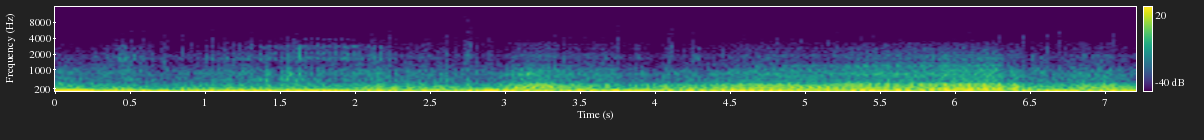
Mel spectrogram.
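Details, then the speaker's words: Camaro engine after losing power at WOT, dies off throttle, slow to crank: rough running with low chatter/knock under revs, sewing-machine sound, oil pressure gauge reads poorly, no smoke; owner suspects spun rod or main bearing. "some kind of chatter kind of knock in there full pressure doesn't look real good on the car gauge"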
